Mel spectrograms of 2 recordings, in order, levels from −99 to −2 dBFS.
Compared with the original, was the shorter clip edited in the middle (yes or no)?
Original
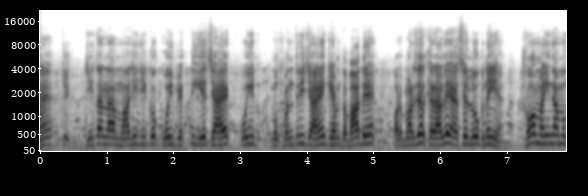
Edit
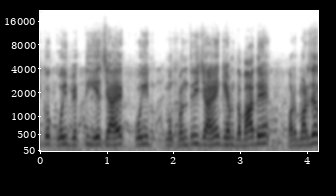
no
